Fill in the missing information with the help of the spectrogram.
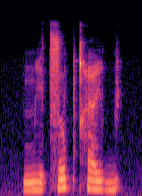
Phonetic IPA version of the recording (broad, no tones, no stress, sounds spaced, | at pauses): m i t͡s ʊ b qʰ i b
